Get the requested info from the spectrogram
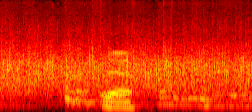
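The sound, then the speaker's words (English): A steady wash of many hands clapping, like applause, runs through the whole moment, with voices calling out and cheering over it, briefly louder around the middle. “And so in that sense, I'm going to clap it up again. Like that.”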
